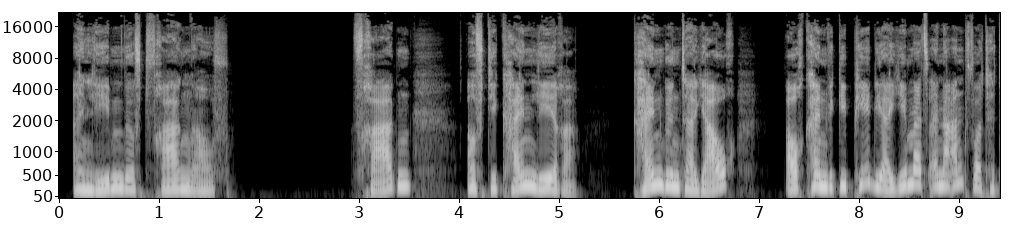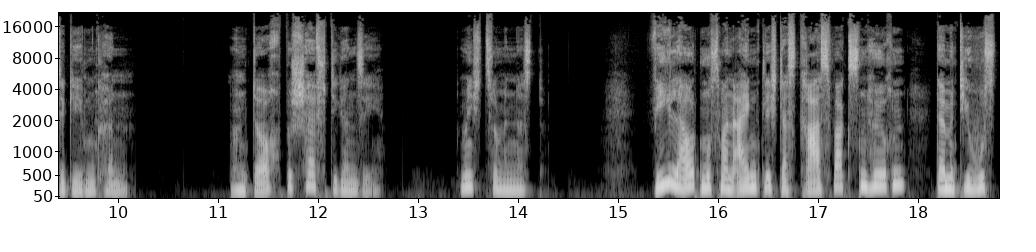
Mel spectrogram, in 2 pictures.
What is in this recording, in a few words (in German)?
Schauspiel Variabel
